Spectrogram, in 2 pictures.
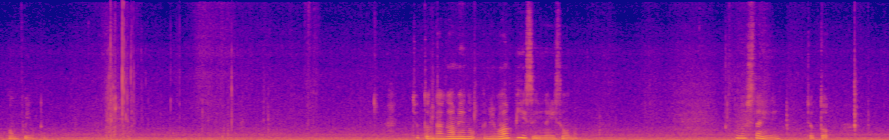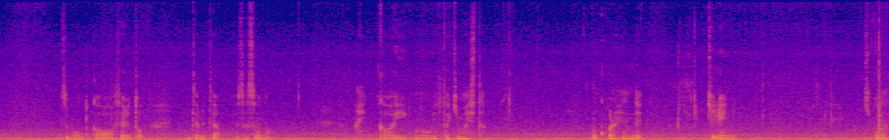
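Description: Fluffy fabric rustles softly.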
